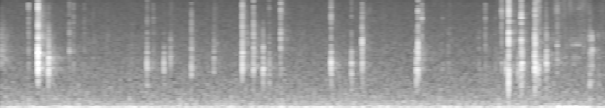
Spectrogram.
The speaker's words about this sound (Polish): To znaczy Szczególnie czeszczy klapka, pod którą jest y, bateria z tyłu. Jak pokażę, y, to chyba będzie słychać, jak trzyma się tego zooma w ręce, czy nawet naciska przyciski jakieś.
